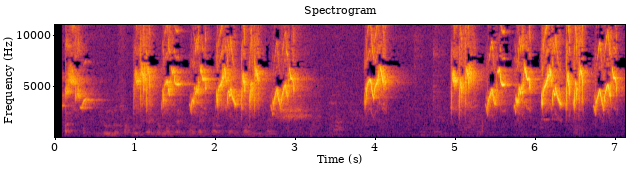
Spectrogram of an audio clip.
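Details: Mongolian lark singing and dancing on a stage: a rapid run of sharp, high chirps and twittering notes in dense bursts, with a short pause near the middle before the quick phrases resume.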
